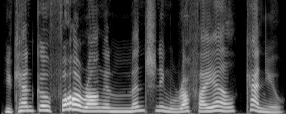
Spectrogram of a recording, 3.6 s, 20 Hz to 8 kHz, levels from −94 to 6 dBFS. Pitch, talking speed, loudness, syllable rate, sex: 255 Hz, 170 wpm, -18 LUFS, 3.8 syllables/s, female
